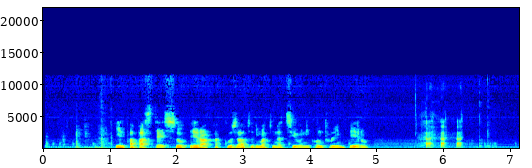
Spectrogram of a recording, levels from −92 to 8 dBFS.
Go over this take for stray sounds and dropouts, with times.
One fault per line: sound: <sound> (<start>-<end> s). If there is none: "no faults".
sound: laugh (5.6-6.3 s)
